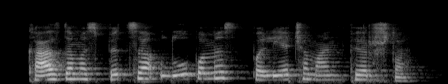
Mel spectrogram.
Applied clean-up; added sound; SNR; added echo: none; none; none; reverberation time 0.3 s.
